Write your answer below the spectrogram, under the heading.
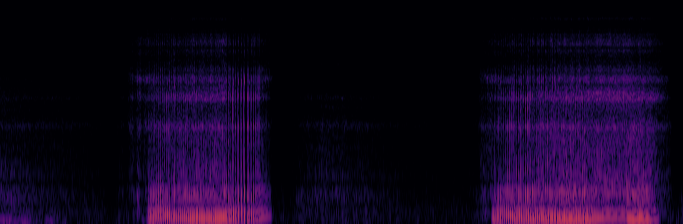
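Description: Two long, harsh, vibrating snores on the breath in, separated by a soft breath out, at a slow sleeping rhythm: snoring.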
